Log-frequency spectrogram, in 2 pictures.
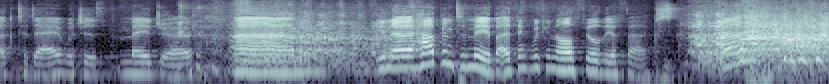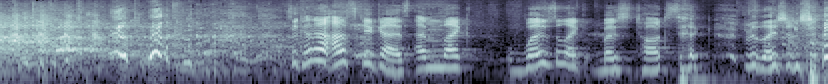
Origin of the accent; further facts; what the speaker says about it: Texas, United States; moved away; I'm from Texas.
